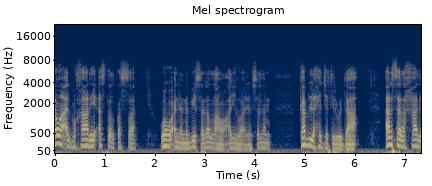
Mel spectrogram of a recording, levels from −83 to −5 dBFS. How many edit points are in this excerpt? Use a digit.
0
